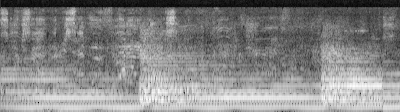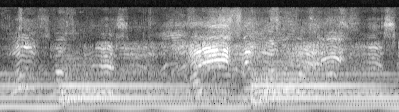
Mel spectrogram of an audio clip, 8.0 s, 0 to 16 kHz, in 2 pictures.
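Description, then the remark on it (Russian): A huge, deep church bell, the Tsar Bell, is struck about four times at uneven intervals, its heavy resonant hum ringing on continuously between strikes, with a faint murmur of people in the background. Metropolitan Kirill, with officials, clergy and laypeople, made the first strike on 28 April, Easter Sunday. “Первый удар в царь-колокол митрополит Кирилл вместе с представителями власти и общественности, священнослужителями и мирянами совершил 28 апреля, в день Светлого Христового Воскресения.”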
